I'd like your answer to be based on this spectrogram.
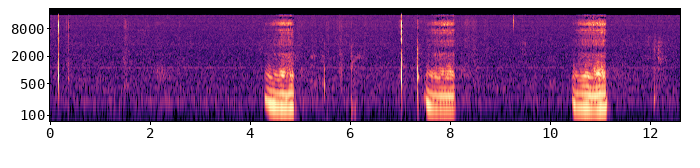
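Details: Willow, very tired after a play date, snoring while asleep: three rough, buzzing snores at about 19 breaths a minute in a quiet room.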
